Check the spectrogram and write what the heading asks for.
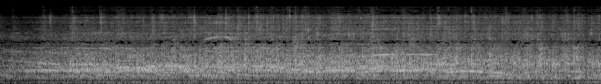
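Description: A congregation applauding steadily, a dense crackle of many hands clapping, heard through a screen's speaker as it plays back.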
